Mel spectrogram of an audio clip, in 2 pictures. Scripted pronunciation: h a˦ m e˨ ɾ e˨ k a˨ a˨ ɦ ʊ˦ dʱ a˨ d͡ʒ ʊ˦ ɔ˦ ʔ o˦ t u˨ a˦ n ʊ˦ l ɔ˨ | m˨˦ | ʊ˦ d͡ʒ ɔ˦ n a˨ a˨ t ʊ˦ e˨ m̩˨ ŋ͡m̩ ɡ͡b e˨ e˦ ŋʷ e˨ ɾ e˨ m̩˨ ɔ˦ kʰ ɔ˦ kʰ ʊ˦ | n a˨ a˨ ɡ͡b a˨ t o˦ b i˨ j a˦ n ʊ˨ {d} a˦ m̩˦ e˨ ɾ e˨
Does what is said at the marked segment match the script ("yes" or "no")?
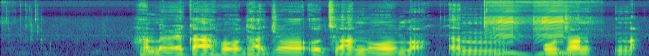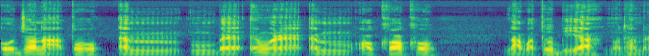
yes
